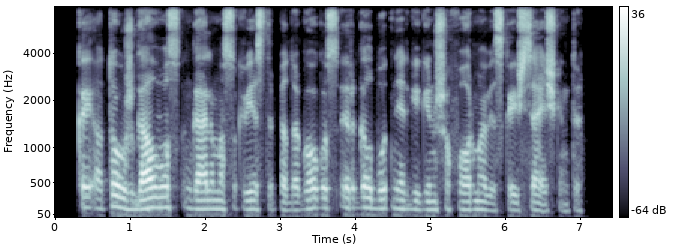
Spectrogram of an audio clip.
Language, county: Lithuanian, Klaipėda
